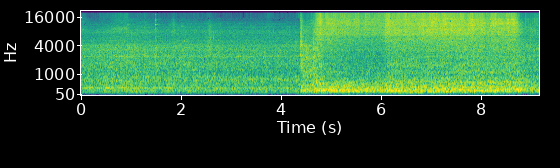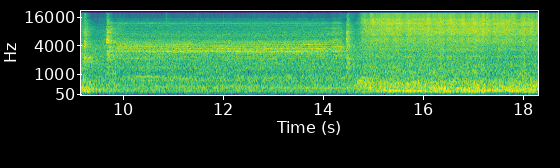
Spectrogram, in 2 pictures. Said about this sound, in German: Ein Sarg steht wie auf einer Art Hebebühne, die jetzt langsam hochgefahren wird und wir dürfen tatsächlich an der Übergabe eines Sarges teilnehmen. Gleich wird sich der Ofen öffnen und ich muss zugeben, mein Herz klopft sehr.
